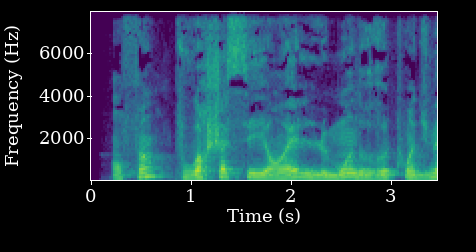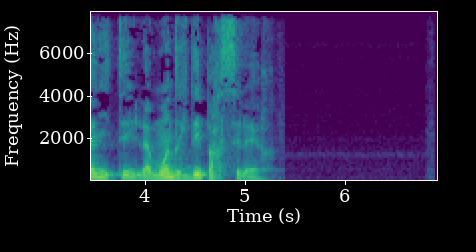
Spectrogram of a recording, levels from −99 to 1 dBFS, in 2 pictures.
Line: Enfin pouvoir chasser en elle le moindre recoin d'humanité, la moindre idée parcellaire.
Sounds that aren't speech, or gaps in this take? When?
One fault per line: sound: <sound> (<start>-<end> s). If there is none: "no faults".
no faults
